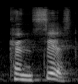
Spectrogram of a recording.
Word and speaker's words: consist: co and SI st consist consist has two syllables and it's stressed on the second one so we don't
